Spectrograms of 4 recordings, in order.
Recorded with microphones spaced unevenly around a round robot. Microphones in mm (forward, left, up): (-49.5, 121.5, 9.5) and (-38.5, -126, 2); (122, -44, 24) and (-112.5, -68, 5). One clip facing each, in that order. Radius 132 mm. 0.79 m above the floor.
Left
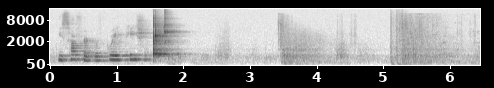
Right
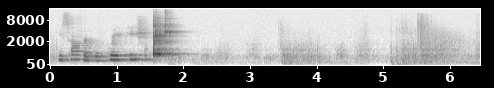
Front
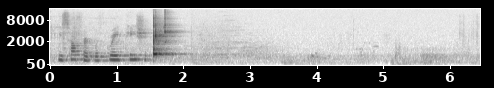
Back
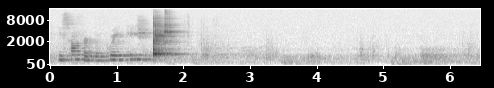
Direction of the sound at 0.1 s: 35° left.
